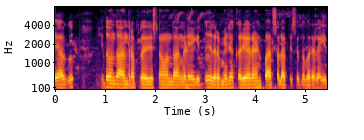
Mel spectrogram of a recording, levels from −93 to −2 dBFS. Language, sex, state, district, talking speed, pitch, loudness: Kannada, male, Karnataka, Bidar, 175 wpm, 115 Hz, -16 LUFS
